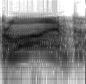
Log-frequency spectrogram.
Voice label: flashed, radio; GSG9

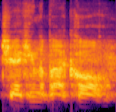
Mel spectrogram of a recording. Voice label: checking backhall, radio; SAS

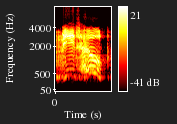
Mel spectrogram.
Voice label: need help, radio; GSG9

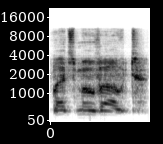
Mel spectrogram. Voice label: pep talk, radio; SAS

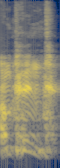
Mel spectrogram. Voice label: pinned down, radio; SAS

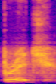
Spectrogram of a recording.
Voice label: bridge, radio; SAS

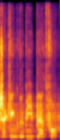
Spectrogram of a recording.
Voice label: checking b platform, radio; LEET

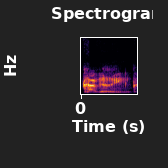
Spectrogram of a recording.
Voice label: covering, radio; IDF

